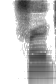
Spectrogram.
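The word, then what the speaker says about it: Froude: add to the fun fruit is pronounced just the way keanu reeves says freud and bill and ted's excellent adventure someday i will read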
